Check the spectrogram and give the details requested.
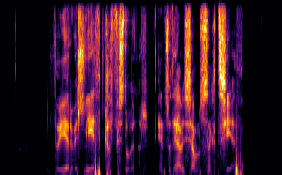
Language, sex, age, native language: Icelandic, male, 20-29, Icelandic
